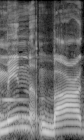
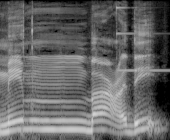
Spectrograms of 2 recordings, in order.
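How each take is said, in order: First: The first word ends with a plain n sound. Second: The first word ends with a nasal m sound. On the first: The speaker calls it wrong. "من بعد نہیں" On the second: The speaker calls it right. "نون کی آواز کو میم سے بدل دیا گیا"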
